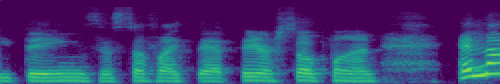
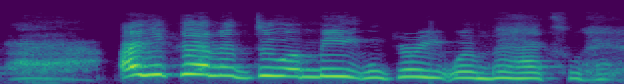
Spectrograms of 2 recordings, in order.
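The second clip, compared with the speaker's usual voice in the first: grandma voice; 9 semitones higher than usual. Retold or imitated. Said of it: "She's like".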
